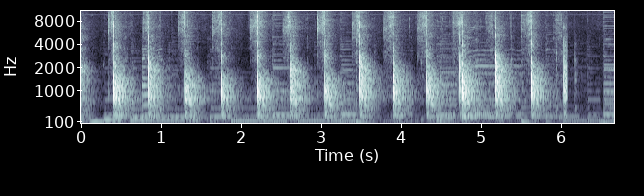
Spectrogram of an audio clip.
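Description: Santoku knife slicing garlic cloves thin on an end-grain wooden cutting board: about fourteen even strokes, roughly two a second, each a sharp tap of the blade on the wood, stopping about six seconds in. Acoustic guitar music plays underneath.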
